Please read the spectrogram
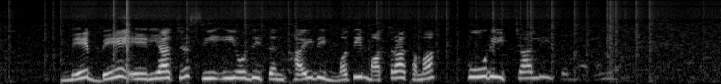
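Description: Noise suppressor artifacts run through the whole clip. The suppressor pulls the room noise down by about 16 dB, frame by frame, wherever it judges the noise steady. That noise, about 17 dB below the speech, dips in the gaps and swells back under the voice.

From 1.77 to 2.02 s, just before "दी तनखाही दी मती", there is speech cut by the noise suppressor. It mistakes quiet speech for noise and turns it down by up to about 14 dB. Roughly 150 ms of sound comes out faint and swallowed.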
